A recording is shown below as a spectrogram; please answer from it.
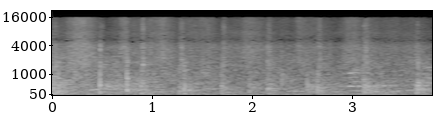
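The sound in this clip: People walk upstairs with steady, evenly spaced footfalls under a broad noisy background, while people talk.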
